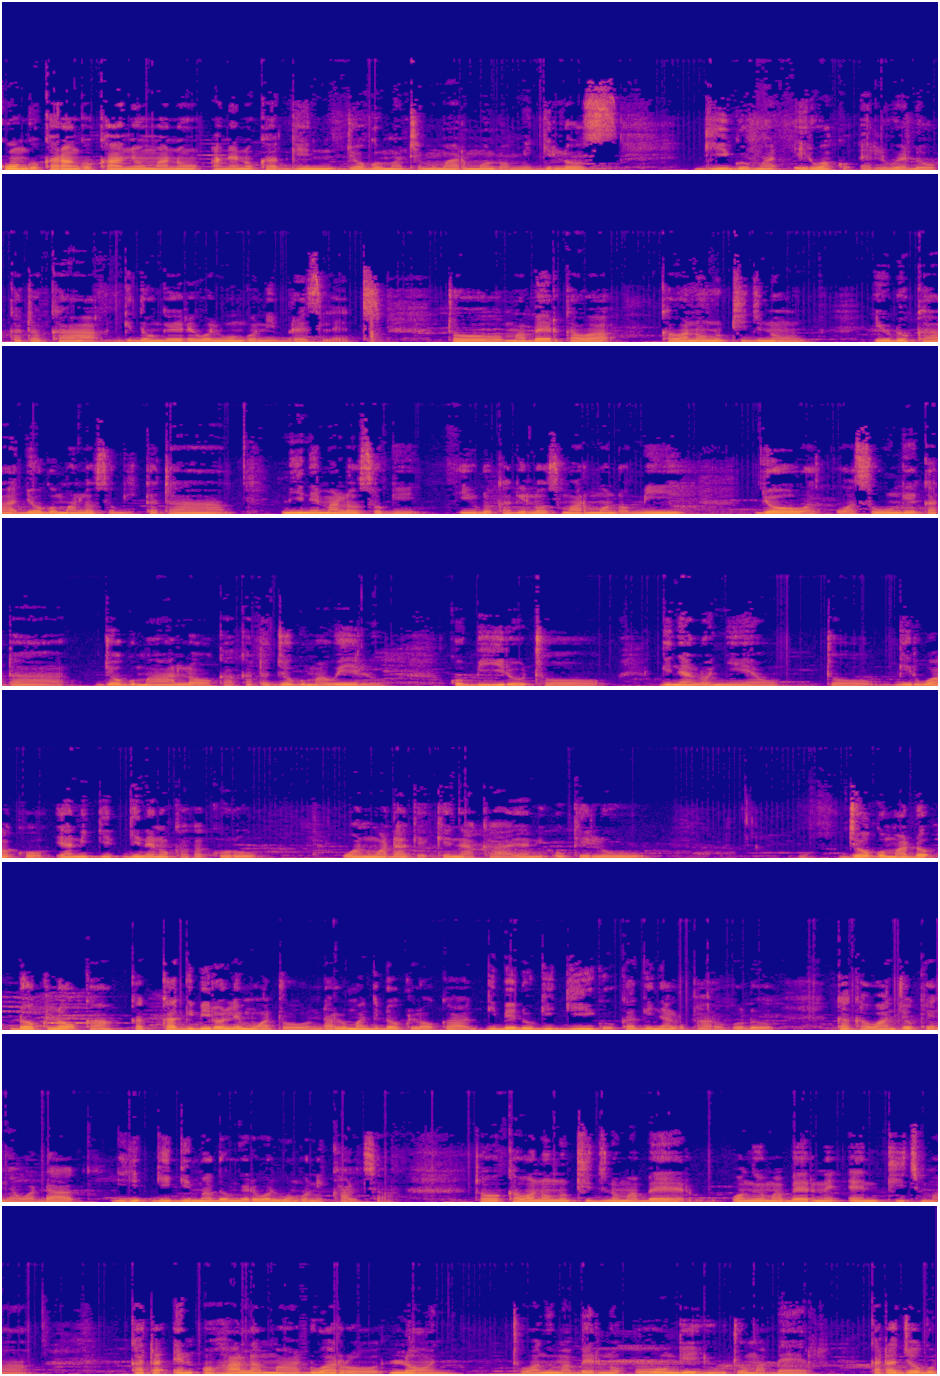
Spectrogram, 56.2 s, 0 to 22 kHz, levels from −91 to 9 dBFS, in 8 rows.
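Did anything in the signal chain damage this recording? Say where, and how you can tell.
Yes, at the codec stage: the speech sounds like it went through MP3 compression at a low bitrate, likely around 48 kbps. Throughout the clip nothing reaches above 14.6 kHz, a hard ceiling where the encoder dropped the treble to save bits. Below that, weak frequency lines are zeroed in some frames and restored in others, so the sound turns watery and swirly, s sounds pick up a metallic chirp, and sharp onsets are smeared.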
